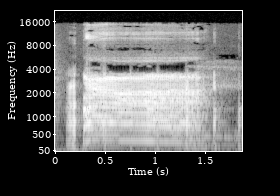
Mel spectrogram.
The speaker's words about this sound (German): sie blökt gerade von hinten, weil äh, sie hier quasi mit im Raum sitzt. Ähm, sie blökt.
